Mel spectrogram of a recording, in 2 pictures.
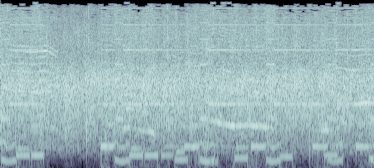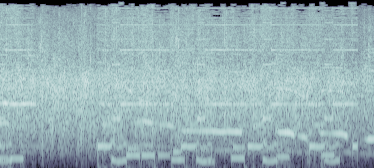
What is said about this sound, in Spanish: ¡Es un nuevo oyente! ¡Aplausos! ¡Aplausos!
